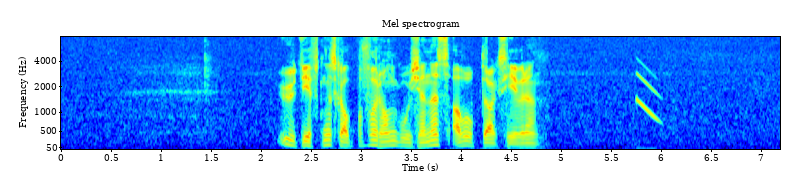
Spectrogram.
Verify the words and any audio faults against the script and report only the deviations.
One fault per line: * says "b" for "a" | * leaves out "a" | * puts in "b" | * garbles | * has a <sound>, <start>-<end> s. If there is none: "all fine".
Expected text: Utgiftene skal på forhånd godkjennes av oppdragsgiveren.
* has a chirp, 5.7-6.0 s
